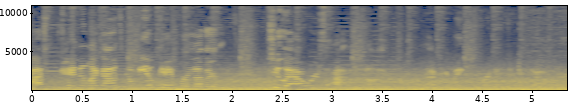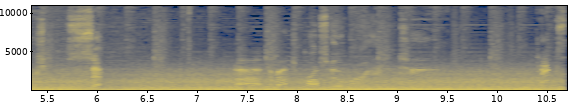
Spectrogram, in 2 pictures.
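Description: Steady road noise and engine hum inside a moving Toyota Camry's cabin, with music playing and a woman singing along over it.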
